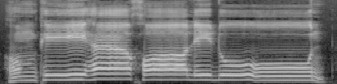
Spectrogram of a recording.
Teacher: میم ساکن کے بعد پھا ہے، اظہار شفوی ہوگا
